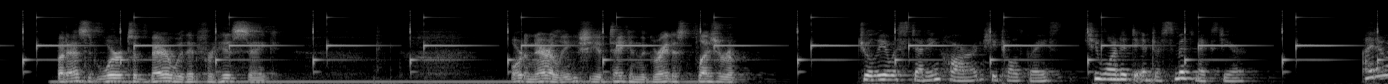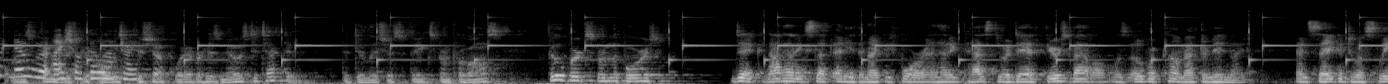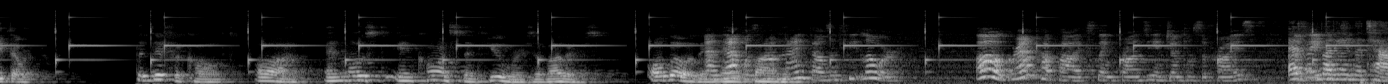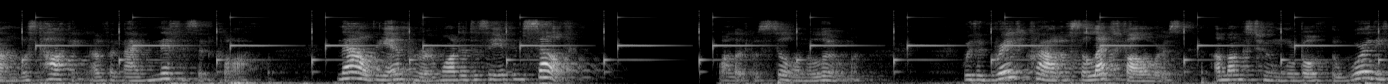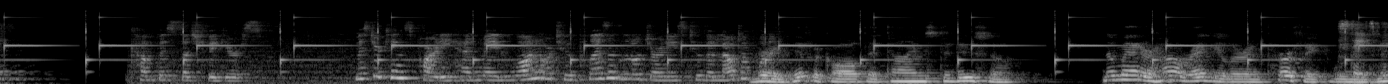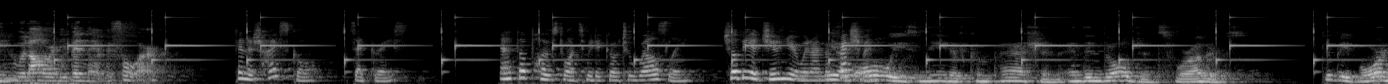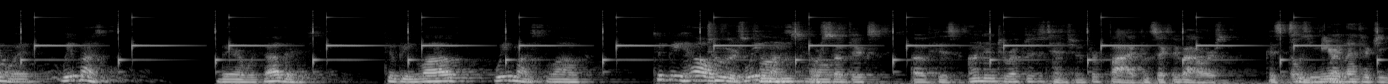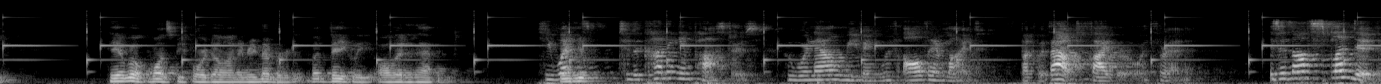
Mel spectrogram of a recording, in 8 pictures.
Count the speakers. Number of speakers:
seven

